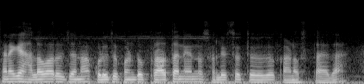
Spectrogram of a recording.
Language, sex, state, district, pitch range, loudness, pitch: Kannada, male, Karnataka, Bangalore, 105-120 Hz, -16 LUFS, 115 Hz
